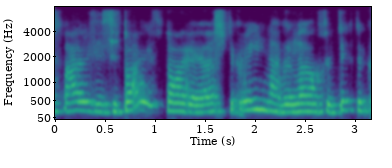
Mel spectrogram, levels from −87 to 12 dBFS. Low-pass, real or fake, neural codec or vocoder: 7.2 kHz; fake; codec, 16 kHz, 2 kbps, FreqCodec, smaller model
